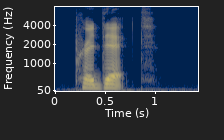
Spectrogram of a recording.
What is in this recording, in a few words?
"predict", voice, spelling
